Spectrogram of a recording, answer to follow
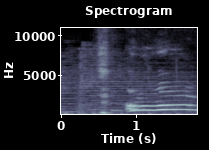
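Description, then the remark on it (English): Someone gives a loud, sustained warbling call, a human voice imitating a turkey gobble, lasting about a second and rising slightly in pitch after a short, soft vocal lead-in. “Is that a Cardinal? It's a paralyzed turkey.”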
